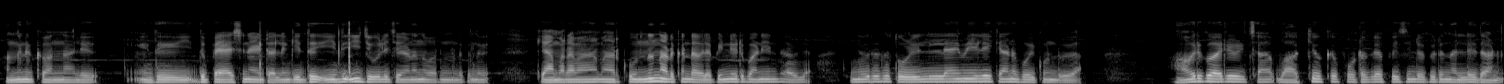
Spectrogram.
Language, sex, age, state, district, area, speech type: Malayalam, male, 18-30, Kerala, Wayanad, rural, spontaneous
